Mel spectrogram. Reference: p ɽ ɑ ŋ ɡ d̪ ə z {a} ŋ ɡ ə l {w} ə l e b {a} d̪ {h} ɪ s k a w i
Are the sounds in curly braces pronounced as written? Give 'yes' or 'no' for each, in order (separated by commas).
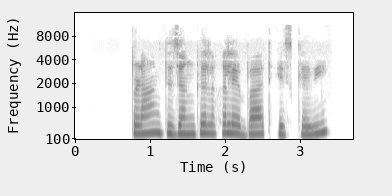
yes, no, no, yes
